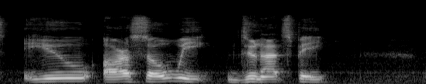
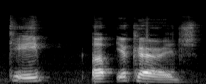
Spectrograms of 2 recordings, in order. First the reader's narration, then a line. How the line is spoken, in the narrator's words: said my uncle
